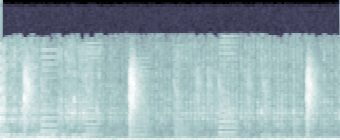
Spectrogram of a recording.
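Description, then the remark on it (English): A gasoline-burning internal combustion engine under the hood of a car idles steadily with a deep, continuous rumble and a strong low hum, fairly loud, with a few faint clicks on top and no talking. “Powerful internal combustion engine under the hood of your car is what makes this all happen.”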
